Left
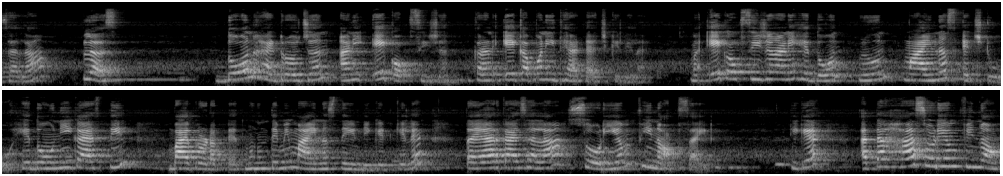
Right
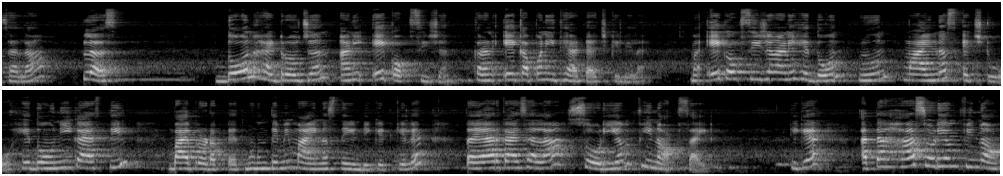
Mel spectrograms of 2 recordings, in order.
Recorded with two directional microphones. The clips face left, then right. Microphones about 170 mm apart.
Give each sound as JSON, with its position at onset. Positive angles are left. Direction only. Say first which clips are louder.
{"t": 0.0, "sound": "a woman's voice", "louder": "right 4 dB", "side_deg": -45}
{"t": 2.2, "sound": "a woman's voice", "louder": "right 6 dB", "side_deg": -45}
